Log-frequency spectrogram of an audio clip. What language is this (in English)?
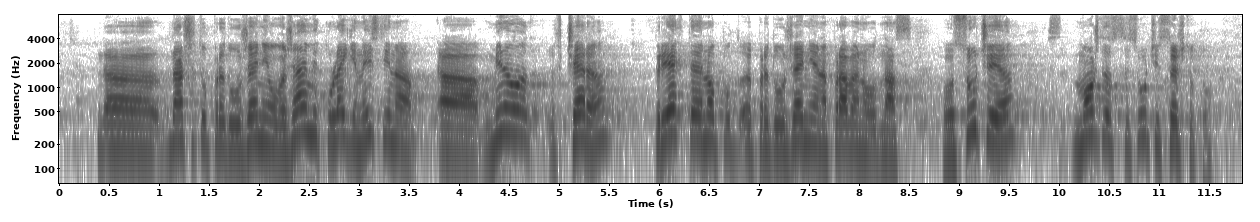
Bulgarian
